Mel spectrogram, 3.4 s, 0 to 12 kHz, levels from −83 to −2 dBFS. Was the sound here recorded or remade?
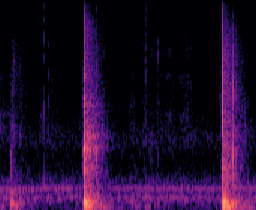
recorded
